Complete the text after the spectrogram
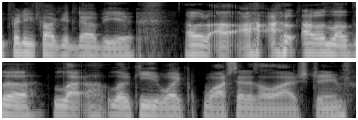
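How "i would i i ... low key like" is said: ordinary talk, nothing marked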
